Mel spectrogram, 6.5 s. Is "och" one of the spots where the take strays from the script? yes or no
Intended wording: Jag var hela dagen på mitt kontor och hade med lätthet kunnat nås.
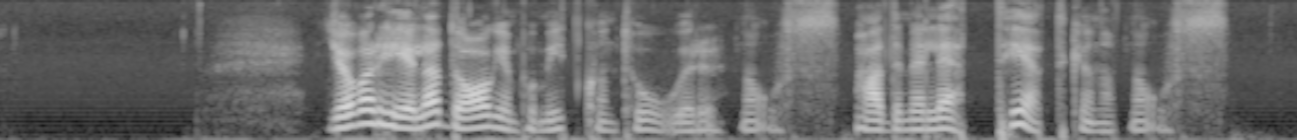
yes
